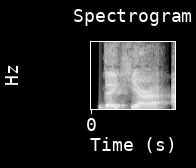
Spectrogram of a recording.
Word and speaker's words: De Chiara: De Chiara.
